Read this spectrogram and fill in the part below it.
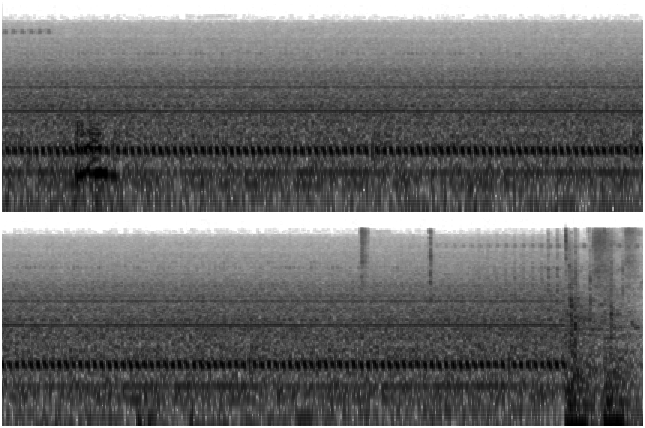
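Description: A tractor engine idles with a steady drone.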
